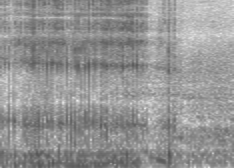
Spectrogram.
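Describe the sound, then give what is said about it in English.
A voice imitates a person snoring: one drawn-out, rasping snore, fairly loud, with a short snort near the end and no other talk. “He's never snoring.”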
